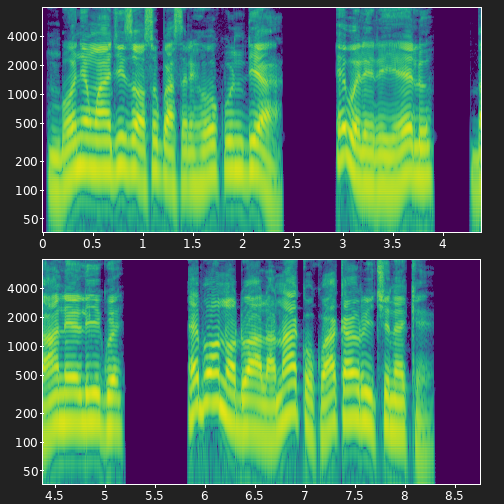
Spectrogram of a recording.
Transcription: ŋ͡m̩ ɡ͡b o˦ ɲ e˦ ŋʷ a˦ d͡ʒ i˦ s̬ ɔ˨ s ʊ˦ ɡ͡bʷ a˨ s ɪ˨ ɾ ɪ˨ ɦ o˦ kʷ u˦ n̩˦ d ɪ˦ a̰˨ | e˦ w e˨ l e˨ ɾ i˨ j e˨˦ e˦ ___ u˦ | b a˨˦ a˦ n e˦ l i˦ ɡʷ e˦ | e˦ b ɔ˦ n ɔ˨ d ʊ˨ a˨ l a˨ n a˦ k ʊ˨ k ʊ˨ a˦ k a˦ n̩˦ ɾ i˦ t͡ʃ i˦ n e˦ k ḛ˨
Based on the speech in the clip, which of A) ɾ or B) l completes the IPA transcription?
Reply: B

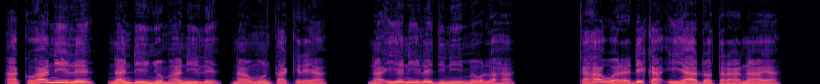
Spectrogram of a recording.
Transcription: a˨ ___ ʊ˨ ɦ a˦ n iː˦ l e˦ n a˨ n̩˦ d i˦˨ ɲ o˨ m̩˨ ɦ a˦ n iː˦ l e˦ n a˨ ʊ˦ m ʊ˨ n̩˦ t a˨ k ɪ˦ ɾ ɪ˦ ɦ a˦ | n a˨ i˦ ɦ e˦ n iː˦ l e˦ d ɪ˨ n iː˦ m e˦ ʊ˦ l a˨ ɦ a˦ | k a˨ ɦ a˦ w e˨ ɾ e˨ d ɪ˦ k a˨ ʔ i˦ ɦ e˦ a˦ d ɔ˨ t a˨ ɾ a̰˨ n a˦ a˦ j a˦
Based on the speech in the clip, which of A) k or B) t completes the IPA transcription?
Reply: A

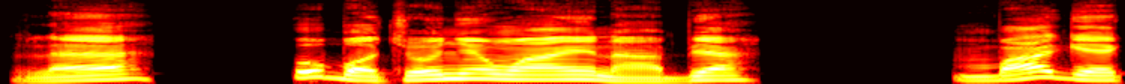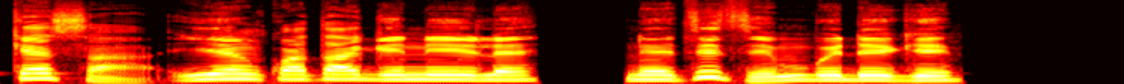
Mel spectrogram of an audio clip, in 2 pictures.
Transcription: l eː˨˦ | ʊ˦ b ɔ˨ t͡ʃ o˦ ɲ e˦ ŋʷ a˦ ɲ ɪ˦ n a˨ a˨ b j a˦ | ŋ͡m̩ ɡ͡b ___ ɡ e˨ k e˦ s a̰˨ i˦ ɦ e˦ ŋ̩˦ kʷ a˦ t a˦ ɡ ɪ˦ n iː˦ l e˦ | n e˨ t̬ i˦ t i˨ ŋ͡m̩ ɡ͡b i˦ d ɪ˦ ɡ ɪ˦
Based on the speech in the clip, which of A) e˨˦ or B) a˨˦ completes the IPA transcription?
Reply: B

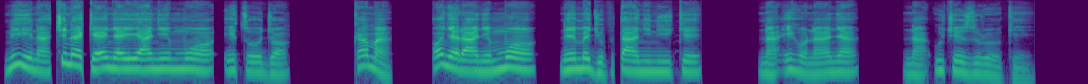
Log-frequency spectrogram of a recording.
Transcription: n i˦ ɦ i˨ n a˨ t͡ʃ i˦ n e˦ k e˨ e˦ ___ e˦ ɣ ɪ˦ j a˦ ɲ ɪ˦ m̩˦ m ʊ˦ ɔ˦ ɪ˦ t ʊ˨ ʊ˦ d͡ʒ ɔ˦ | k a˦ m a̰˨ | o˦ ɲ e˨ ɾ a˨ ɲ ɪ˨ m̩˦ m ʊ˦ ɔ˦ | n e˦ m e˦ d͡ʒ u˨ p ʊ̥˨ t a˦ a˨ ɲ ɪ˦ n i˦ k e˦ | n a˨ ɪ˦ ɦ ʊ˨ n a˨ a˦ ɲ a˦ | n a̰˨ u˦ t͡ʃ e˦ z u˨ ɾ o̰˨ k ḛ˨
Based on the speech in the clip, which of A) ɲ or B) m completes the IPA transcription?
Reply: A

